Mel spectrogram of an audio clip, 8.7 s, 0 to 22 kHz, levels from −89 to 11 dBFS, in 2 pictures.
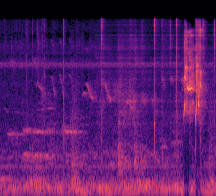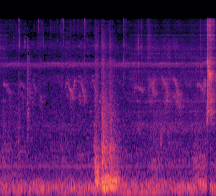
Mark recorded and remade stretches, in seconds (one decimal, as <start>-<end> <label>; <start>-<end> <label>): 0.0-1.9 recorded; 1.9-4.5 remade; 4.5-6.9 recorded; 6.9-8.7 remade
